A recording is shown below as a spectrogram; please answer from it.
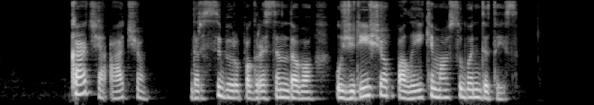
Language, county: Lithuanian, Klaipėda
